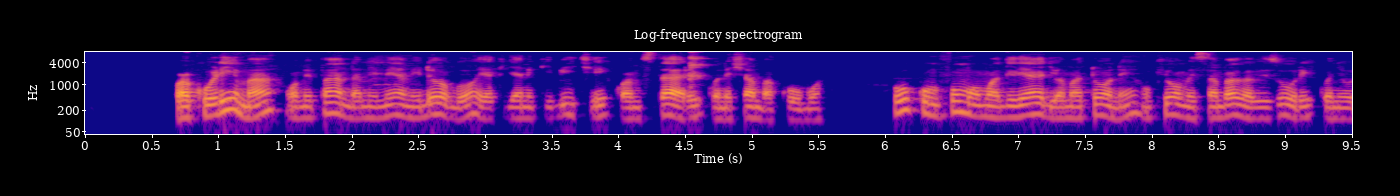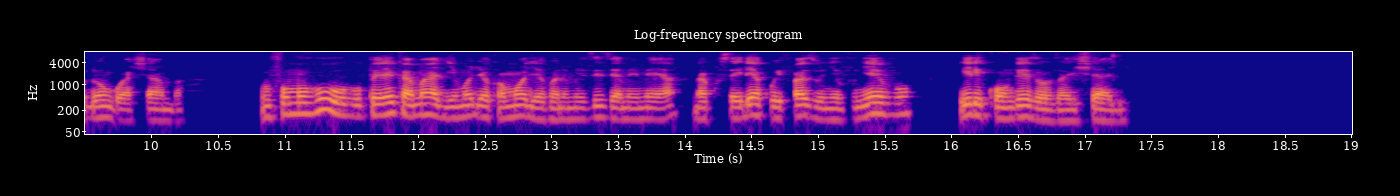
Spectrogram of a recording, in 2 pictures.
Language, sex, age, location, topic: Swahili, male, 25-35, Dar es Salaam, agriculture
